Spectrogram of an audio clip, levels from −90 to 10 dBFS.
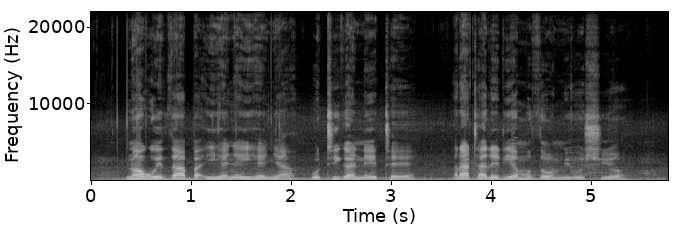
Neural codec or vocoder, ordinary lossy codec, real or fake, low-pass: none; none; real; none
